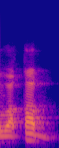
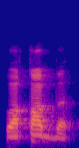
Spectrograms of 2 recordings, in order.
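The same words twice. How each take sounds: First: The final consonant stops flat without an echo. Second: The final consonant is released with an echoing bounce. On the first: "we stop there" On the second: "if we do it with qalqala"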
